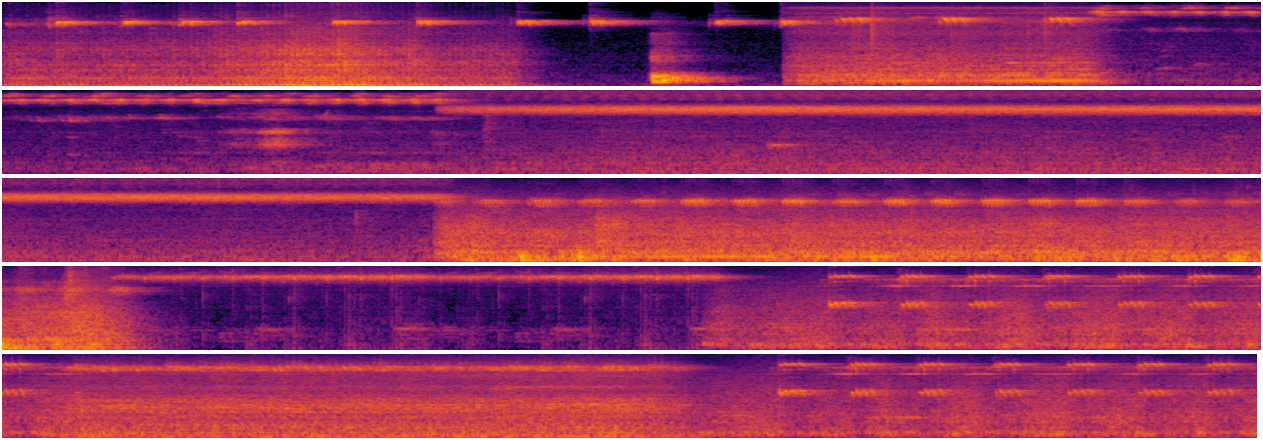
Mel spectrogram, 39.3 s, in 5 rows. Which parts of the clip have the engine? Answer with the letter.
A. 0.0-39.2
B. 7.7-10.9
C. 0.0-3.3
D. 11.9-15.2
C.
